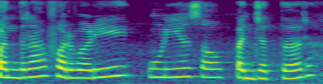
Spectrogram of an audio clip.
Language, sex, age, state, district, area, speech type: Sindhi, female, 45-60, Maharashtra, Mumbai Suburban, urban, spontaneous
